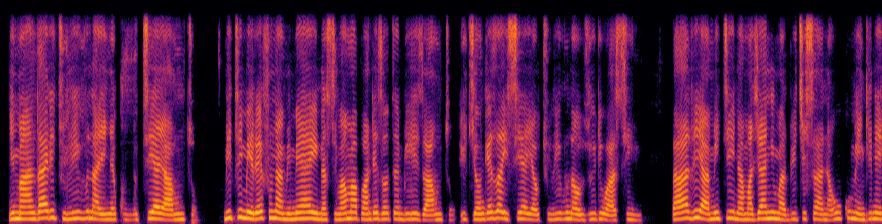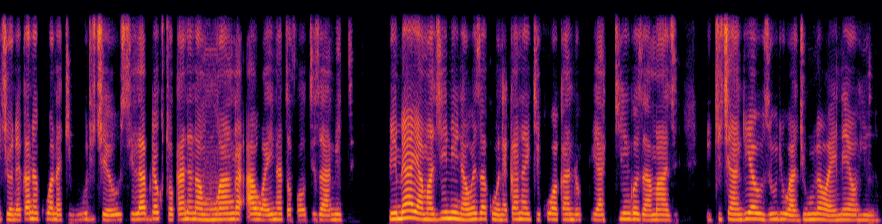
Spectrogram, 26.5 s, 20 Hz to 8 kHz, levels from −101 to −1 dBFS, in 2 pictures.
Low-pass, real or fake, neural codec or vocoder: 7.2 kHz; fake; codec, 44.1 kHz, 3.4 kbps, Pupu-Codec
